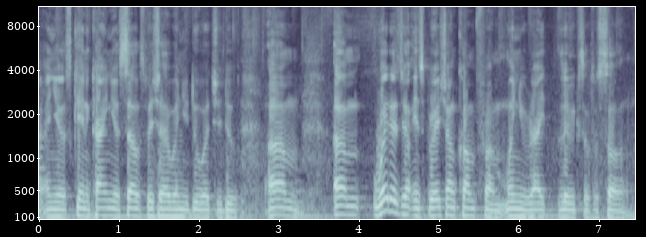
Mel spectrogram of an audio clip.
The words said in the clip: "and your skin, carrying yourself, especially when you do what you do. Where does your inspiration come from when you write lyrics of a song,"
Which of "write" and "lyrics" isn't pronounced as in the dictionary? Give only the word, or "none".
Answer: none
